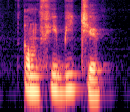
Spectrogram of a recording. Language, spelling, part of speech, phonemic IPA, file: Dutch, amfibietje, noun, /ɑmfiˈbicə/, Nl-amfibietje.ogg
- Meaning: diminutive of amfibie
